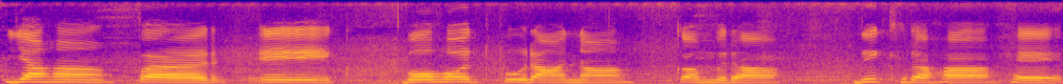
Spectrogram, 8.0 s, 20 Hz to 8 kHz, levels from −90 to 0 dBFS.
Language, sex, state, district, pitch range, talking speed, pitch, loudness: Hindi, female, Haryana, Jhajjar, 225-245 Hz, 70 wpm, 230 Hz, -15 LUFS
